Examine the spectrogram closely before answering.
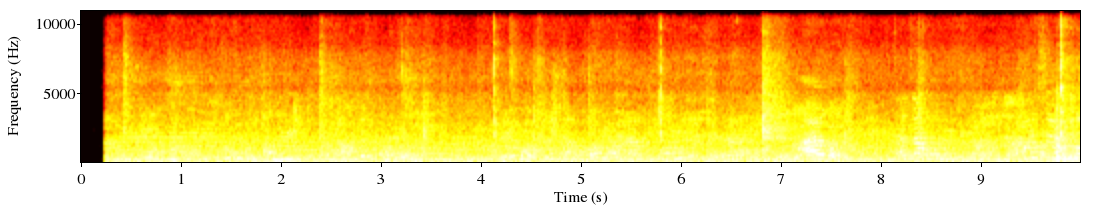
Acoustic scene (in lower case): restaurant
